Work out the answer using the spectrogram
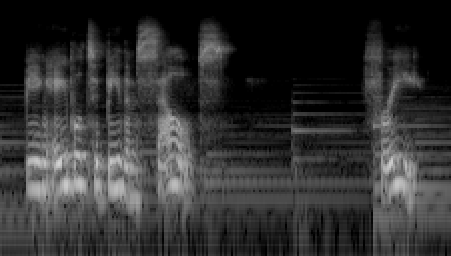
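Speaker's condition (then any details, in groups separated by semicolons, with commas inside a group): No condition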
